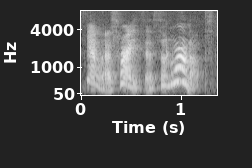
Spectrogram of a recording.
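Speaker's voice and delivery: high, sly puppet voice. Acted. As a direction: agree knowingly as the puppet. Puppet answers the host.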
